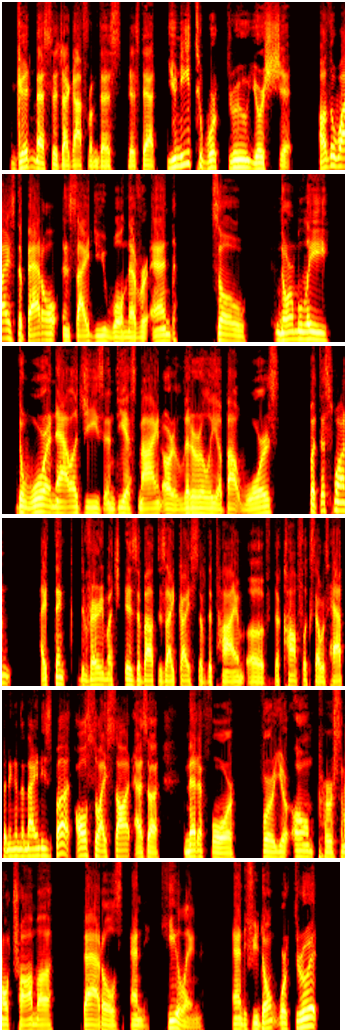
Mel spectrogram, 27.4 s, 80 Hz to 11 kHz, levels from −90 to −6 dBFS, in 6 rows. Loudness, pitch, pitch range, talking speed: -19 LUFS, 105 Hz, 95-125 Hz, 175 wpm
